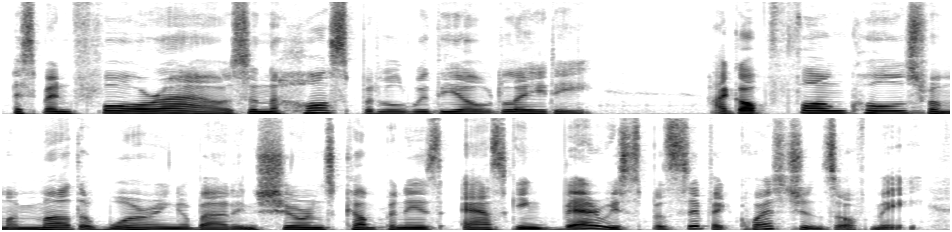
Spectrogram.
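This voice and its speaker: A woman's voice: lowish voice, normal speed, creaky, no echo. A woman reading a first-person story as a dramatised narration.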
